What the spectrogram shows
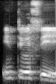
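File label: "intuisi", Malay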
